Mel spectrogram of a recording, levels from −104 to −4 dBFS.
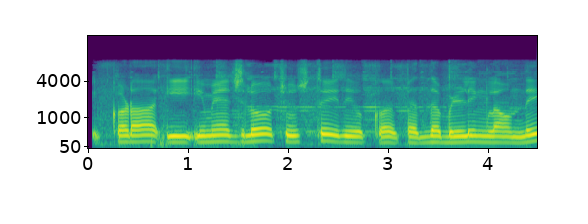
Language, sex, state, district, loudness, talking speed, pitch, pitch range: Telugu, male, Andhra Pradesh, Sri Satya Sai, -13 LUFS, 145 wpm, 165 Hz, 155-175 Hz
